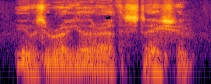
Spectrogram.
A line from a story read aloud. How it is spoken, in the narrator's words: Edward said, his voice a dry whisper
